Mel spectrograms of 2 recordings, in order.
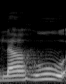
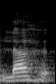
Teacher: லஹு அப்படின்னு இருந்துச்சுன்னா நிப்பாட்டும் போது லஹ் அப்படின்னு வரும்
